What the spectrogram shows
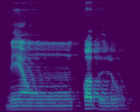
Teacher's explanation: Ma'an sajjaja ya, ma'an sajjaja jangan ma'an. Nanti kalau bertemu huruf yang tebal seperti ketemu qaf ya, ya ada rasa tebalnya qaf, jadi dengungnya itu menebal. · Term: ikhfa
